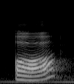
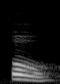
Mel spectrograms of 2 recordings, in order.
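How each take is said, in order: First: The vowel is open, with the mouth wide. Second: The vowel is closed, with rounded, tighter lips. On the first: "Pronúncia aberta" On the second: "Pronúncia fechada"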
